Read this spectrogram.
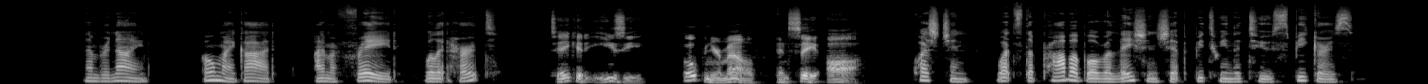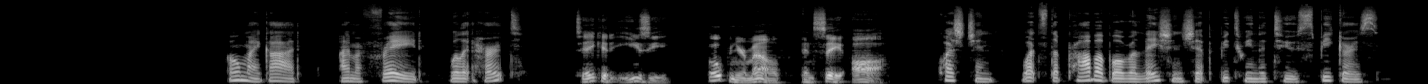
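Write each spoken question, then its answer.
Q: Question. What's the probable relationship between the two speakers?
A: Dentist (doctor) and patient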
